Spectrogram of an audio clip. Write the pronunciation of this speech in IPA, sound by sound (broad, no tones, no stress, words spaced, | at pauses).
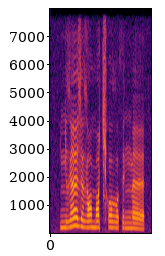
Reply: ɲəɣæ zɜɣɑ mɑ t͡ɕʰɔɣɔθɛ ŋ͡mæ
